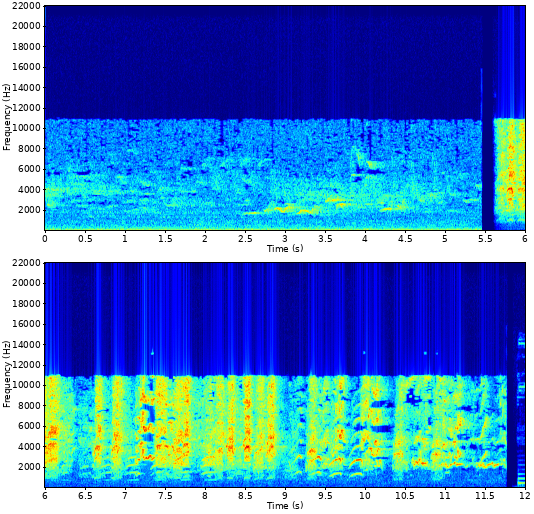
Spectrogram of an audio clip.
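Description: A steady low outdoor rumble with a few faint bird chirps. After a sudden cut about five and a half seconds in, loud, busy bird calls: many quick rising chirps mixed with harsher calls.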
